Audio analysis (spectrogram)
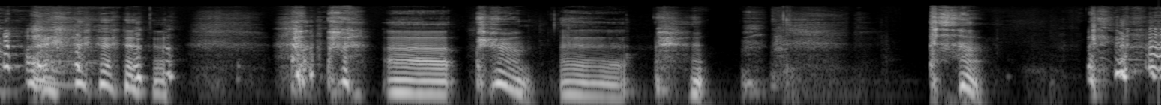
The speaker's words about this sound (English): That's uncomfortable coughing. I never gave you a cough, but I like I like where you're going.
